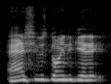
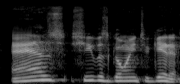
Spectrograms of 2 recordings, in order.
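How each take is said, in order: First: Louder, higher, building reading; emphatic rereading. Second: Said in the usual way. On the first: A narrator's reading. Preacher rereads the verse to the congregation, emphatic. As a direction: reread it with rising energy and volume.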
